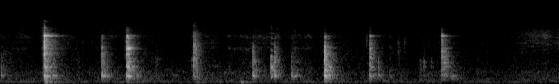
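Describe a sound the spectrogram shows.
A wooden rolling pin knocks and taps against a hard counter.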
